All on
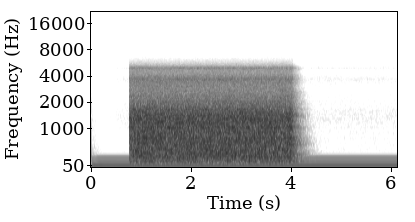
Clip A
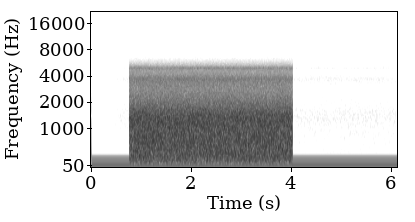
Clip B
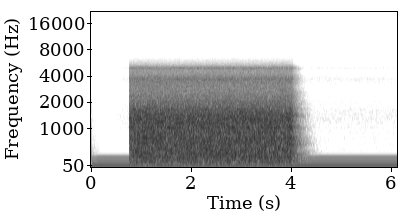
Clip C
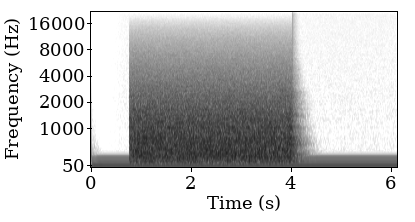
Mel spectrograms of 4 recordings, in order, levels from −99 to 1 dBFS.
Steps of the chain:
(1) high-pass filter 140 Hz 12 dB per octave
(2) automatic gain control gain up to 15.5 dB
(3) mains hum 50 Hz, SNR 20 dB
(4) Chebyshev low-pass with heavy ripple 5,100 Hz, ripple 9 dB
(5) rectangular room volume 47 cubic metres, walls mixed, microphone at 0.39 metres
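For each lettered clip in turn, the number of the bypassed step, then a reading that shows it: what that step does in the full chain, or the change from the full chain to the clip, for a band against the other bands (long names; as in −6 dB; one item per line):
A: 5, echo-to-direct ratio −4.0 dB to none audible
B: 1, 125 Hz band +2.5 dB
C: 4, 2 kHz band −5.0 dB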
